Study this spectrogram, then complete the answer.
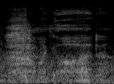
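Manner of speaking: breathy, voiceless oh my God after a sigh; exasperated whisper. Real, not acted. Driver exasperated at the glitching app, whispering. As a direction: whisper it, fully fed up. Sighing over the app again.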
